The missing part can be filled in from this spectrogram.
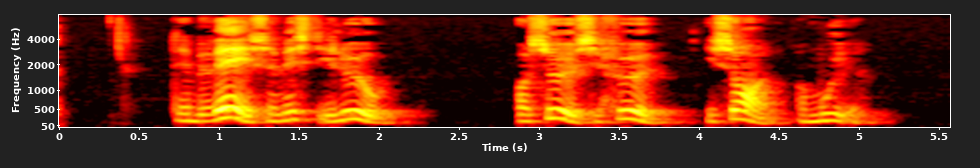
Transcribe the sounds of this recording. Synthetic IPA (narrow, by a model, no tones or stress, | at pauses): d̥enb̥e̝ʋḛːəsɑ̈ɪme̝ːsd̥iløʊ | ɒ̽sø̰ːəsifø̰ːlisɒ̰ːnɒ̽muð̰lɐ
